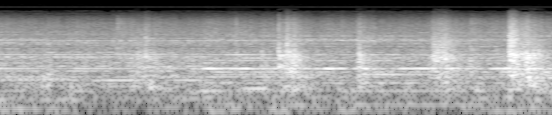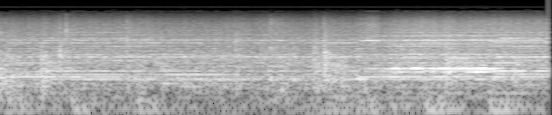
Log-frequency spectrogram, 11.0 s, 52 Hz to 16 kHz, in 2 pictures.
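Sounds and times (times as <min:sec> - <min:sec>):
worship music sustained chords: 0:00.0 - 0:11.0.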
